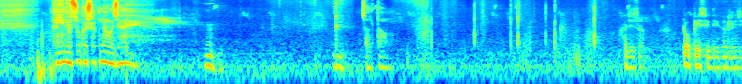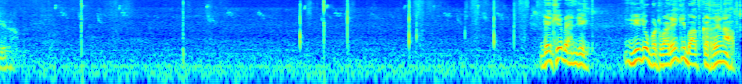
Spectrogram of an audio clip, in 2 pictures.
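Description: An elderly man talks calmly up close.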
